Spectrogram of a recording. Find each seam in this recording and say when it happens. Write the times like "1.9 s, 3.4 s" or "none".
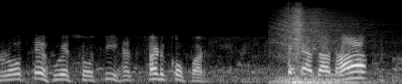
2.9 s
